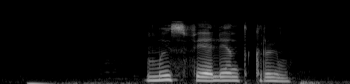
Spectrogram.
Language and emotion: Russian, neutral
